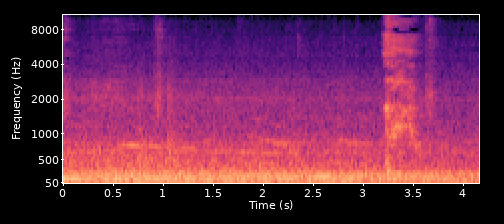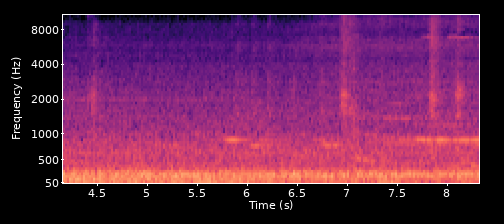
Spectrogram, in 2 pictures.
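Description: Keihan 800 series train heard from the driver's cab as it pulls away from a station, a steady low rumble of motors and wheels on rail. A short, sharp hiss cuts in about three seconds in.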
